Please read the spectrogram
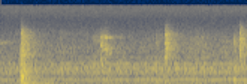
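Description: A single sharp knock just after the start, then a couple of faint clicks, over a low steady hum.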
